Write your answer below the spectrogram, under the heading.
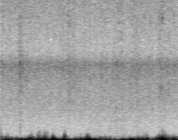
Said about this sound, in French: Et là, tu vois, tu entends peut-être le souffle du vent qui vient désagréablement dans tes oreilles. Bah, j'accepte cette imperfection-là.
